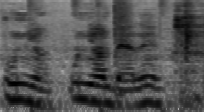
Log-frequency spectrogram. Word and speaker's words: Union Berlin: Union Berlin They said it's Union Berlin.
